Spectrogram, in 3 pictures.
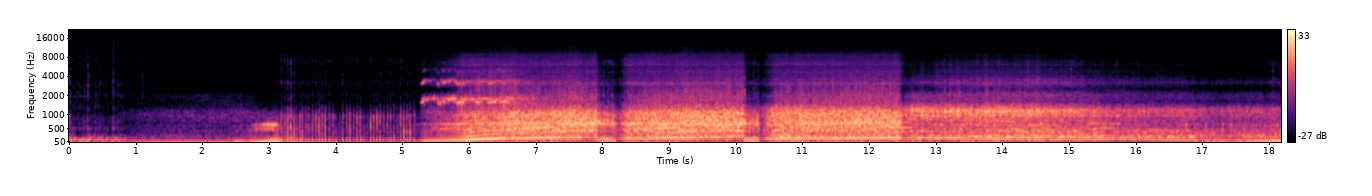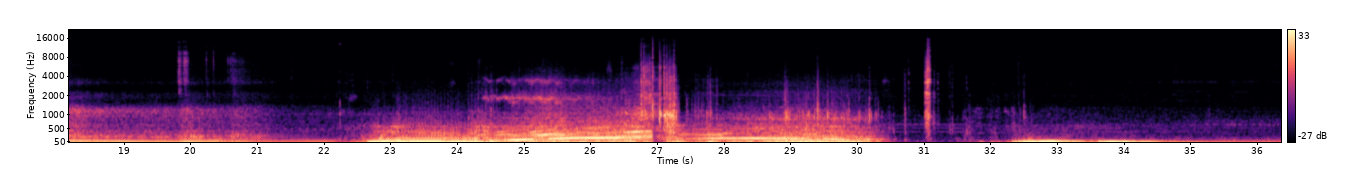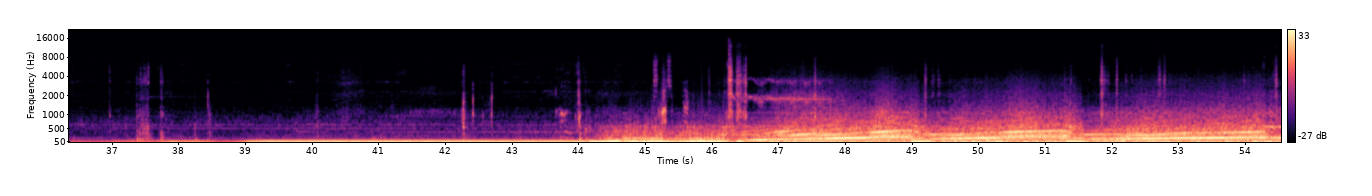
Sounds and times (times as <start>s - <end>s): Car: 0.0s - 54.5s
Outside, urban or manmade: 0.0s - 54.5s.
